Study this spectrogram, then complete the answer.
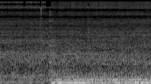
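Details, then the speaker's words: Oil burner with an intermittent shutoff, running fine on test, pump steady at 140: the ignition is heard, the motor hums, then the flame lights off cleanly into a low steady roar. Normal ignition and light-off. "I can hear the ignition. Motor comes on. Hasn't landed on any kind of dead spot."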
